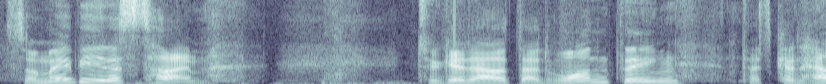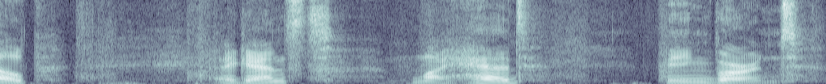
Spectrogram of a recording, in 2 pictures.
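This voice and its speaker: A man's voice: fairly high pitch, expressive, takes it slowly, pauses often. A man hosting a travel vlog, talking casually and conversationally to camera outdoors, often thinking aloud. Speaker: travel vlogger, host. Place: outdoors by roads, lakeside and mountains.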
